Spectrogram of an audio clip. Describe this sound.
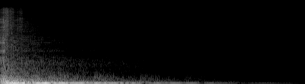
Sound effects > Electronic / Design
Take Damage (Starbase) 1
A sound effect that was produced for a space-shooter game called "F.L.O.P" that was submitted to the 2025 GMTK Gamejam. It occurs when a starbase the hero protects is hit by an enemy attack.
damage-impact, damage-sound, projectile-hit, spaceship-damage, spaceship-damage-sound, spaceship-hit, spaceship-hit-sound, space-shooter-hit, starbase-damage, starbase-damage-sound, starbase-hit, starbase-hit-sound, starship-hit, starship-hit-sound, sustain-damage, take-damage, torpedo-hit, torpedo-hit-sound, torpedo-impact, torpedo-impact-sound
